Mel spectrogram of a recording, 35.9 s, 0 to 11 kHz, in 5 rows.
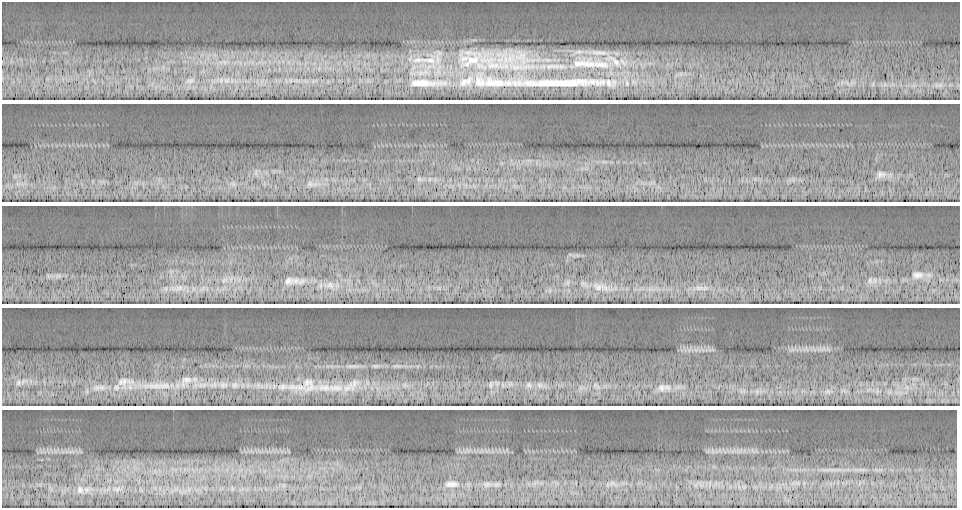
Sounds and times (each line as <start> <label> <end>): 0.0 crickets 0.7
6.3 crickets 8.1
10.0 crickets 11.3
12.5 dog barks 14.1
12.9 crickets 14.8
15.6 dog barks 17.8
16.0 crickets 17.3
20.2 crickets 21.2
20.3 dog barks 24.6
22.2 coyote packs howling 25.6
23.3 crickets 23.8
26.6 crickets 27.9
29.0 crickets 29.4
29.0 dog barks 35.4
30.5 crickets 33.1
33.9 crickets 35.9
